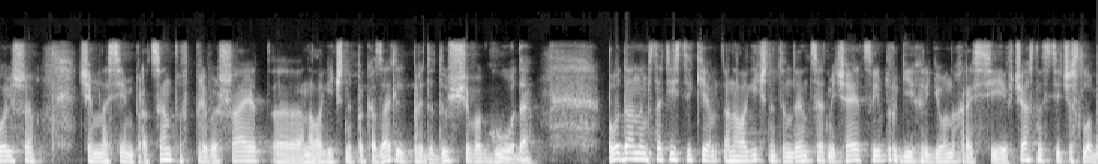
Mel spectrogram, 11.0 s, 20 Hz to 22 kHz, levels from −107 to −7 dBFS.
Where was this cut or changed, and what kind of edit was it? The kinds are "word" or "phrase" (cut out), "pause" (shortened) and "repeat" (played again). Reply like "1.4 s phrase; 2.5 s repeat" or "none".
none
